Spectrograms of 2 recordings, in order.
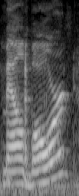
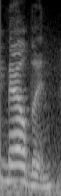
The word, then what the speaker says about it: Melbourne: Looks like Melbourne, but I think they say Melbourne.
